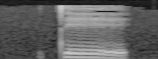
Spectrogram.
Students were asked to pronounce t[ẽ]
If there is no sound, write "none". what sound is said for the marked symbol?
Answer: e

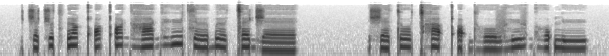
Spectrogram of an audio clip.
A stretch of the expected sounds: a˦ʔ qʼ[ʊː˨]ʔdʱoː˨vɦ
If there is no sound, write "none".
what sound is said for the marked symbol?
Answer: ʊ˨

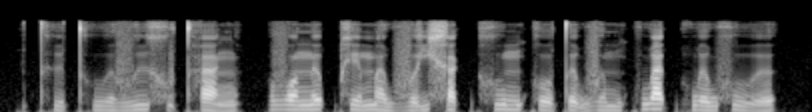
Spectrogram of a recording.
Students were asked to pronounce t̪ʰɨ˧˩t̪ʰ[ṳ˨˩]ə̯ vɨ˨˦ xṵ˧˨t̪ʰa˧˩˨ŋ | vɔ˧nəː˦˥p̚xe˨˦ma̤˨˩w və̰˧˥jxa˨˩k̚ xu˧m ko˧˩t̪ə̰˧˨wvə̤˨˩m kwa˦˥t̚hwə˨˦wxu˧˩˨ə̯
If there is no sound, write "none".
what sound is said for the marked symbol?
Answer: ṳ˨˩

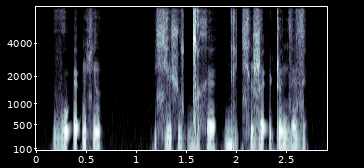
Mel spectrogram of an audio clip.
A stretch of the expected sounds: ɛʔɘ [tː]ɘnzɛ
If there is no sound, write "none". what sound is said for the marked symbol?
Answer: ʈ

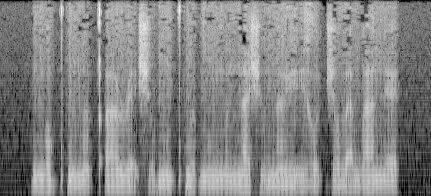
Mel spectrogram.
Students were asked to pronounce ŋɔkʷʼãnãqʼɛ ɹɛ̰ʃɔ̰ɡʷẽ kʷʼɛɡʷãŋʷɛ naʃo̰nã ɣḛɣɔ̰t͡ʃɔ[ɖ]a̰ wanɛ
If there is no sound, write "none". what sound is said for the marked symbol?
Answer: ð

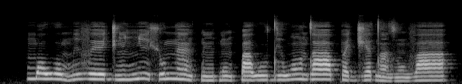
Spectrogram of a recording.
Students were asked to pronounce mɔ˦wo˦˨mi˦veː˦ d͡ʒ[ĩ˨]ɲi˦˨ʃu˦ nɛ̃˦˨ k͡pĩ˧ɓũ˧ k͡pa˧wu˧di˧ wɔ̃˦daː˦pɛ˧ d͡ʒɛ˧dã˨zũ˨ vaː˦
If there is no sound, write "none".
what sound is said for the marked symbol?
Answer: ĩ˧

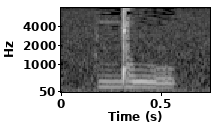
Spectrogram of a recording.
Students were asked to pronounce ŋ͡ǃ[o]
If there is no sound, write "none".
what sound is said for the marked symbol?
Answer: u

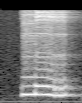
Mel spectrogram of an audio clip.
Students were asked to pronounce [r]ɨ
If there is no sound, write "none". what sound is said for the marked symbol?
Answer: n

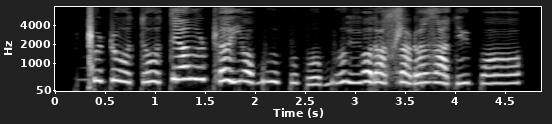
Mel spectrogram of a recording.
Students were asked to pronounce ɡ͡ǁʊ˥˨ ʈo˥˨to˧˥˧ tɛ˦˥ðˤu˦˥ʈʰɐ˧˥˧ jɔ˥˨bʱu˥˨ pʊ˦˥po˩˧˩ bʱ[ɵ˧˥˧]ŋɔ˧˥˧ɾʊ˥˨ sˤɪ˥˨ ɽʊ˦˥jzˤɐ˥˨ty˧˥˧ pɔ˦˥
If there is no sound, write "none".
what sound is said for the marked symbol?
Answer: ʊ˧˥˧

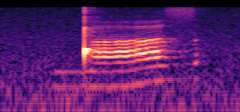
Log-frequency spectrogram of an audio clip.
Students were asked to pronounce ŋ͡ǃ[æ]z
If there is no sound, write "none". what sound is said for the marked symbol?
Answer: a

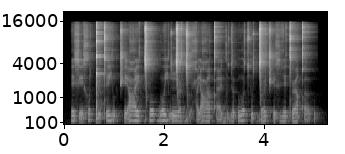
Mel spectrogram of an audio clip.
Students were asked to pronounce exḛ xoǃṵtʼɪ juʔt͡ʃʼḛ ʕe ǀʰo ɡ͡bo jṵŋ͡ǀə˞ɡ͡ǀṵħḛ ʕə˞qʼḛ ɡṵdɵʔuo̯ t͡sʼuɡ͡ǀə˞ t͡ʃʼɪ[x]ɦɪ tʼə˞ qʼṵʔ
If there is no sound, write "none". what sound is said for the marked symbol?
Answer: x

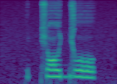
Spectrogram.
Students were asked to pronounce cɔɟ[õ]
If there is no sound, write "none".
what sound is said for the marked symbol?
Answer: o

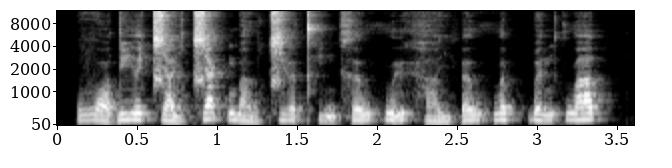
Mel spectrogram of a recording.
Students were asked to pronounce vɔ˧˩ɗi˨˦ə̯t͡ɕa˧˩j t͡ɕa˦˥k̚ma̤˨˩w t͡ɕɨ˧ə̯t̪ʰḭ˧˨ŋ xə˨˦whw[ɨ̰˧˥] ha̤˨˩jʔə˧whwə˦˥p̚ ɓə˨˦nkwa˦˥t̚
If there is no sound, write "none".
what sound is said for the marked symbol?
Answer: ɨ̰˧˥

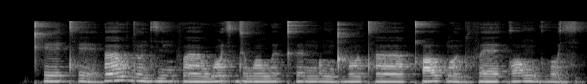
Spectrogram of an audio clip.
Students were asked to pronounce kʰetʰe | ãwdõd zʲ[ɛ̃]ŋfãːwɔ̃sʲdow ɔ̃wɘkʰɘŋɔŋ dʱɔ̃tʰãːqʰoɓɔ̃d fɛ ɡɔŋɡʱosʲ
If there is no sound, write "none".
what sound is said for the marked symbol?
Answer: ɛ̃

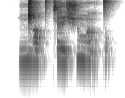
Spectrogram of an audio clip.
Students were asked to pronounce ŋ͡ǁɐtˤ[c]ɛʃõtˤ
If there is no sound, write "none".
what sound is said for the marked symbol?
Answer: c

